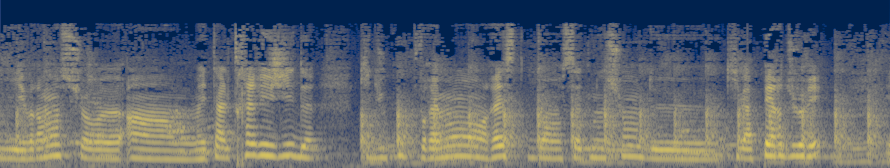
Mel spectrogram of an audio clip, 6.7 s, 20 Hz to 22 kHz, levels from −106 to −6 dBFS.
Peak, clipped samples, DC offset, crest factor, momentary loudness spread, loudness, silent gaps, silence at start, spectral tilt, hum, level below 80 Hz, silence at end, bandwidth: -8 dBFS; under 0.1%; under 0.1%; 20 dB; 8 LU; -27 LUFS; none; 0 s; -4 dB/octave; none; -60 dBFS; 0 s; 13 kHz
